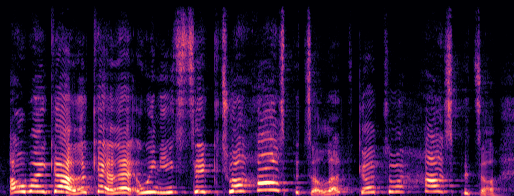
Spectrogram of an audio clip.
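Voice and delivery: very high, fast squeaky panic; panicked squeaky character. Retold or imitated. Friends panicking about getting to hospital, high squeak. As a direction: rush her to the hospital in a puppet voice. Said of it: "they're like".

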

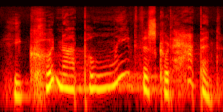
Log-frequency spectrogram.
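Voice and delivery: high whispered anguish. A narrator's reading. Preacher describing Peter's grief, high whispered disbelief. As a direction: breathe it out in disbelief.

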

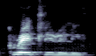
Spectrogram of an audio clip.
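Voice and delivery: ordinary delivery, nothing marked

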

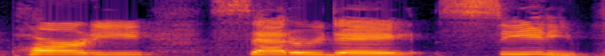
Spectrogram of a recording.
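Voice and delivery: "party, Saturday, city" with each T tapped like R; flapped T as R. Shown as a demonstration. Teacher illustrating the R sound, American flapped T. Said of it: "quando eu digo som do R".

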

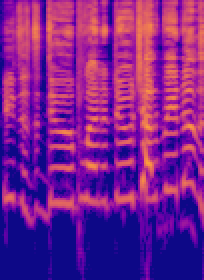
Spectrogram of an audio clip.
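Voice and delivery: high, loud quote through laughter; very high laughing movie quote; Tropic Thunder quote. Retold or imitated. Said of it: "if Robert Downey Junior can get away with it".

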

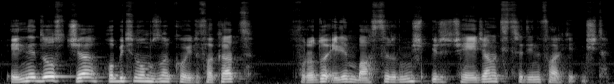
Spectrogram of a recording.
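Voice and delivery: ordinary delivery, nothing marked

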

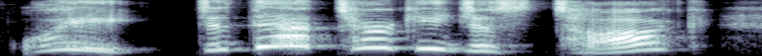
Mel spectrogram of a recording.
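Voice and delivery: high, loud disbelieving question; incredulous. A narrator's reading. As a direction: ask in total disbelief. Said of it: "Ray asked incredulously".

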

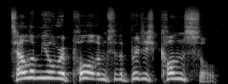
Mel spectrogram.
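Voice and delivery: loud, high call over the noise. A narrator's reading. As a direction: shout it above the uproar. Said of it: "raising his voice above the noise".

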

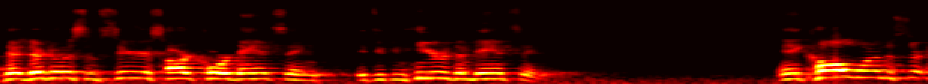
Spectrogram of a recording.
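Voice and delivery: normal talking voice

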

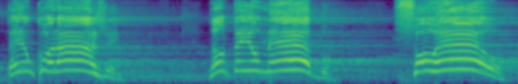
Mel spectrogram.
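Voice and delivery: high, loud call across the water; calling from afar. Acted. Jesus calling to the frightened disciples, a high reassuring shout. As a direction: shout it over the storm to reassure. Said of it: "Jesus gritou a certa distância".

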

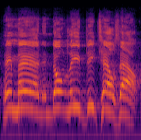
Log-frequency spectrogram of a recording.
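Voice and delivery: ordinary talk

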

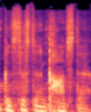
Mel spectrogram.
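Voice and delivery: soft unvoiced whisper; whispered tender promise. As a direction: breathe the words. God's voice.

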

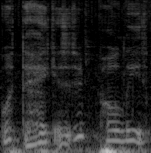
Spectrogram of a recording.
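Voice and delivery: jolted awake and baffled; startled waking. Retold or imitated. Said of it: "I'm like".

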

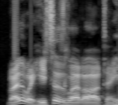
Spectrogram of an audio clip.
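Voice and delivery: ordinary talk, nothing marked

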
